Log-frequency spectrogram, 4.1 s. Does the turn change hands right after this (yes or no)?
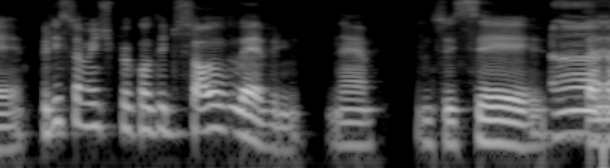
yes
